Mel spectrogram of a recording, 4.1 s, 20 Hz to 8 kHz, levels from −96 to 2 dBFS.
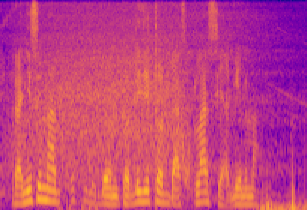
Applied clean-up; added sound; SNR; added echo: none; Domestic sounds, home sounds; 9 dB; none.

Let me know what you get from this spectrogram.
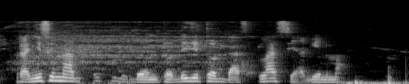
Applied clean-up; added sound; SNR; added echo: classical method log-MMSE.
